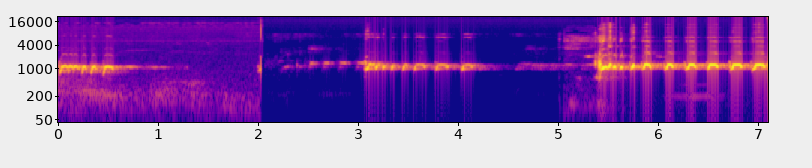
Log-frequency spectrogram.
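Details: Zebra dove, a local bird singing actively as a lure that draws quick answers: short pulsed coo phrases separated by gaps, ending in a loud, steady run of rhythmic bubbling notes.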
